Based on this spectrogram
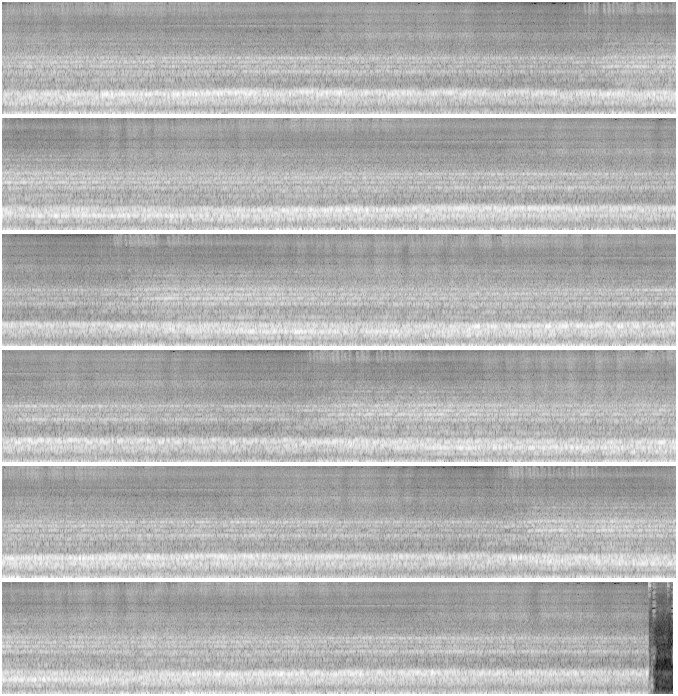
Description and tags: Granular Trumpet
Ambient, Granular, Soundscape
